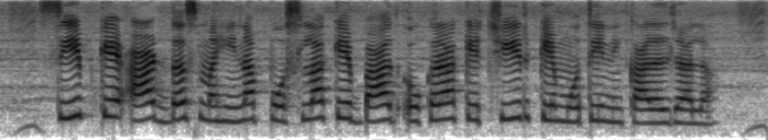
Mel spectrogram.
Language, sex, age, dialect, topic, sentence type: Bhojpuri, female, <18, Southern / Standard, agriculture, statement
